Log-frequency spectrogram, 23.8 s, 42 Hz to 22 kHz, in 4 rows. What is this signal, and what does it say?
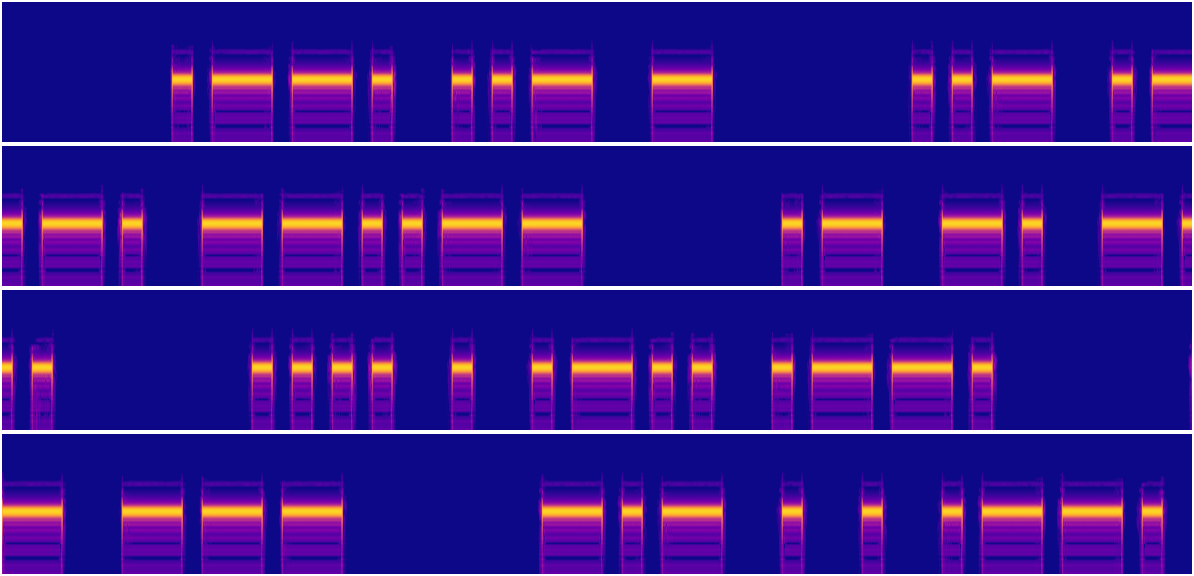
Morse code, heard as a keyed tone, about 12 wpm, 700 Hz. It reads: PUT UP, AND HELP TO KEEP
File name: Book One / 03-Chapter 3 - 12 WPM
